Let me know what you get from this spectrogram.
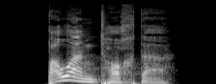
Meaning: farmer's daughter
- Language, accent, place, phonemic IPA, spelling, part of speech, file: German, Germany, Berlin, /ˈbaʊ̯ɐnˌtɔxtɐ/, Bauerntochter, noun, De-Bauerntochter.ogg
